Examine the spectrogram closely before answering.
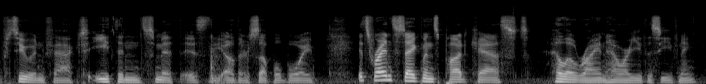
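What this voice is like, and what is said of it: Calm public-radio announcer voice. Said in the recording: “do this fucking NPR voice thing”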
